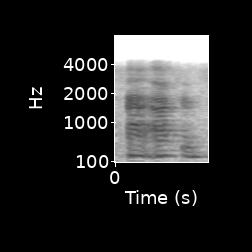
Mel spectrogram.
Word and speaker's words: Artur: How would you say it? Artur. Artur. Okay.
